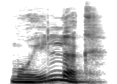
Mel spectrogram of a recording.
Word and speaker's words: moeilijk: Moeilijk. Makkelijk. Pijnlijk. Nauwelijks. Now this is a video on the I sound, but the suffix like is pronounced as luk.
